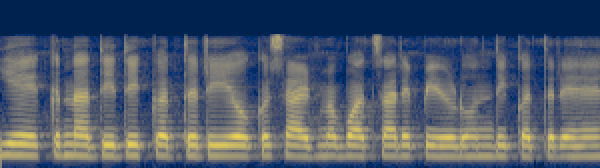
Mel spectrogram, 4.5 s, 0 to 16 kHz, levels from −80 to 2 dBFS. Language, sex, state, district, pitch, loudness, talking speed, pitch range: Hindi, female, Chhattisgarh, Bilaspur, 195 Hz, -15 LUFS, 200 wpm, 190-200 Hz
